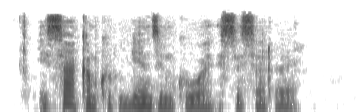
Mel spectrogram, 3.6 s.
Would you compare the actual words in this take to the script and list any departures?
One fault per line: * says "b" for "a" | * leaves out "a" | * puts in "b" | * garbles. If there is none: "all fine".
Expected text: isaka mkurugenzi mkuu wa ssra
all fine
